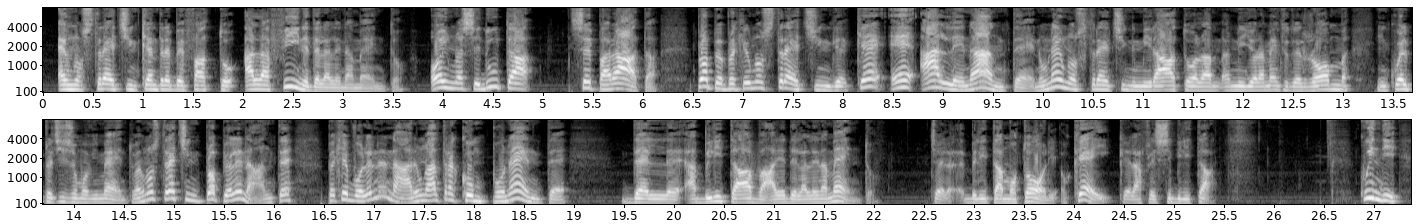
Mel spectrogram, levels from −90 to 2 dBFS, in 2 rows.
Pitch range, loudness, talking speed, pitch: 130-175 Hz, -12 LUFS, 130 wpm, 150 Hz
